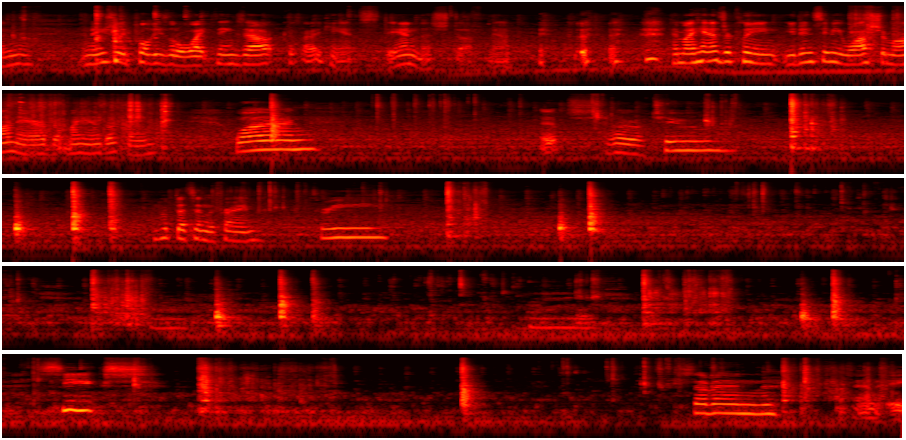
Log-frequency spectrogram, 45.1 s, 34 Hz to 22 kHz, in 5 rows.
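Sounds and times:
shells scraping and rustling: 0:08.5 - 0:10.8
eggshells cracking: 0:41.7 - 0:43.0.

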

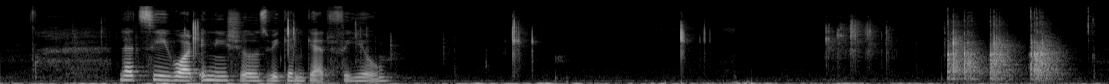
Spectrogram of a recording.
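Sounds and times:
dice rattling and rolling on table: 0:01.0 - 0:05.6, 0:06.7 - 0:07.3, 0:08.2 - 0:10.8.

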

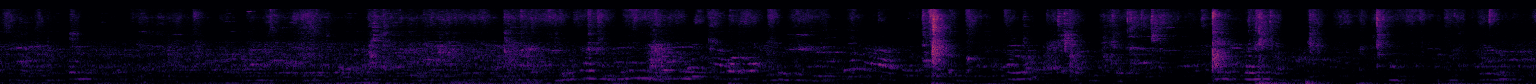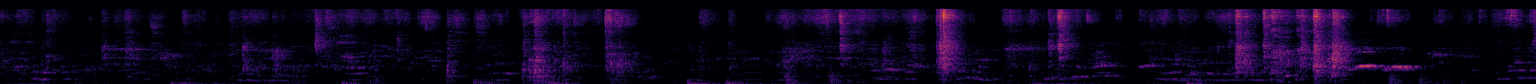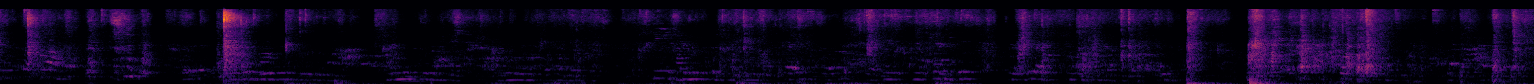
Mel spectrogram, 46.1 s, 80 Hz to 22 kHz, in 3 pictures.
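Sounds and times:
faint children's voices: 0:00.0 - 0:46.0.

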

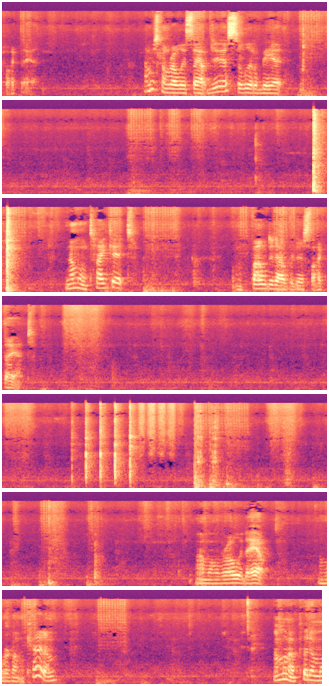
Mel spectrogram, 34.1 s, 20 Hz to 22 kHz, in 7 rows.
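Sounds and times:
woman's voice: 0:02.1 - 0:04.3, 0:10.7 - 0:11.8, 0:13.2 - 0:15.2, 0:27.2 - 0:28.4, 0:29.1 - 0:30.2, 0:33.3 - 0:34.0.

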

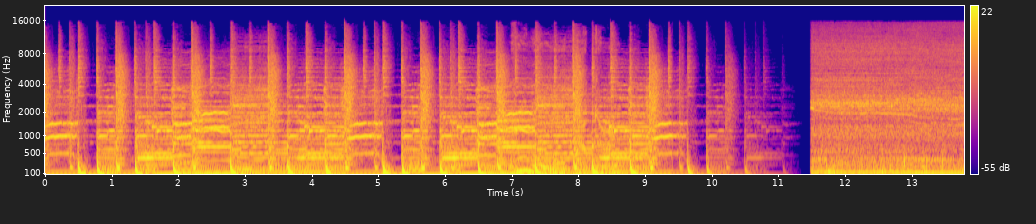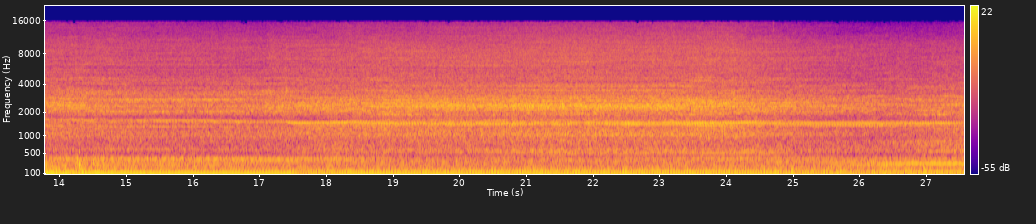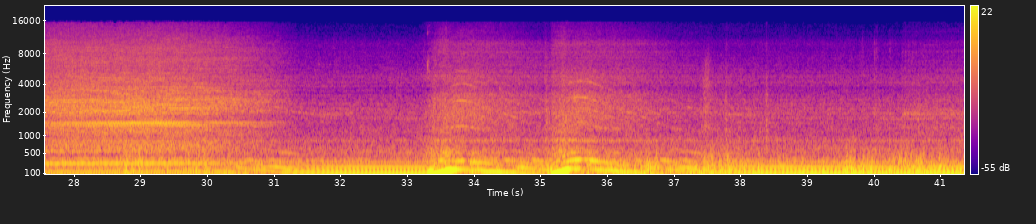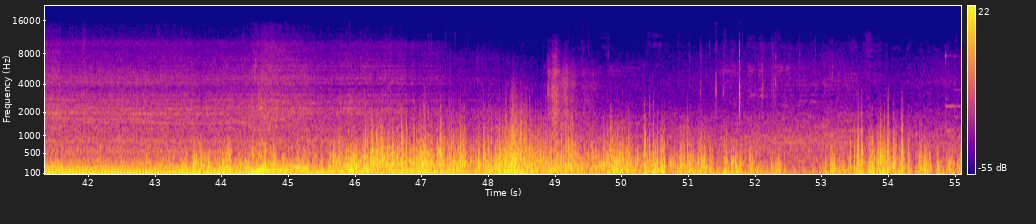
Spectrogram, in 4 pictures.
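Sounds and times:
engine revving: 0:00.0 - 0:09.6, 0:11.5 - 0:50.1
car engine idling: 0:11.5 - 0:33.7, 0:36.4 - 0:44.6.

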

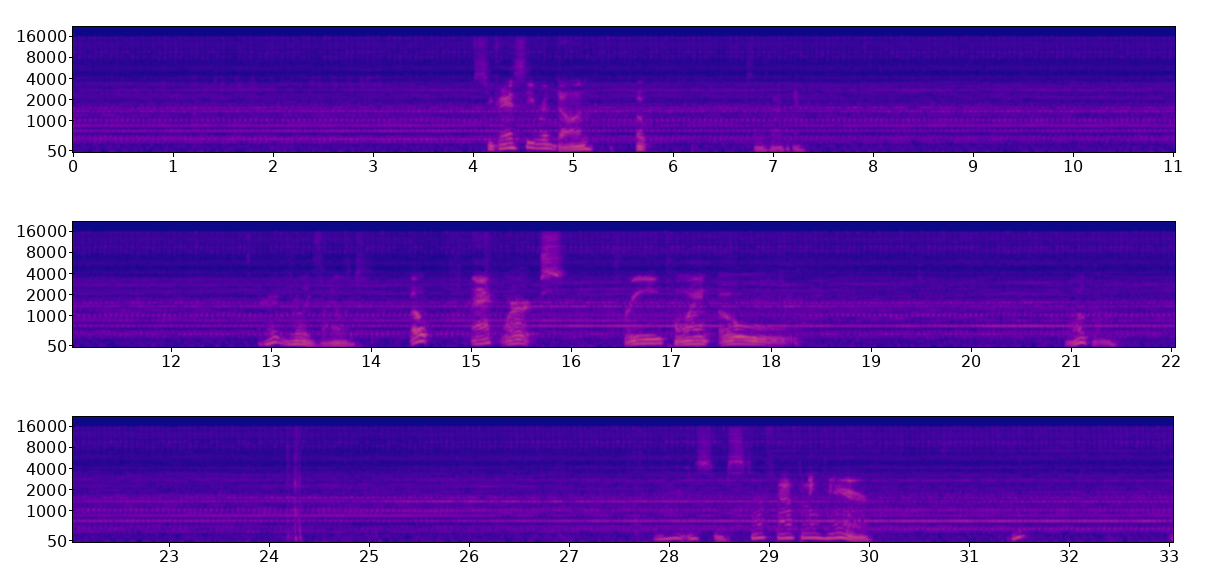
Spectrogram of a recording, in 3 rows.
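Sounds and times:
computer humming: 0:00.0 - 0:33.0.

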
